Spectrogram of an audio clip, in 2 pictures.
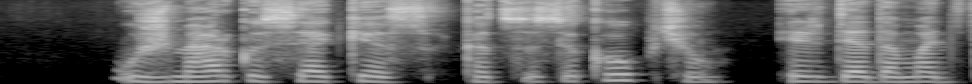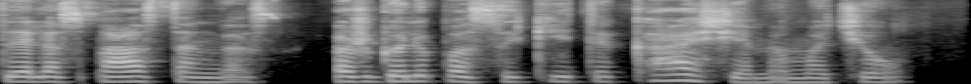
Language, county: Lithuanian, Kaunas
